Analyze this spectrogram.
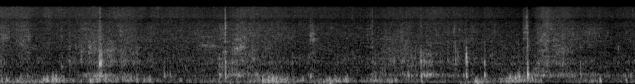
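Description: A steel ladle stirring thick goat head curry in an aluminium pot, with the wet churn of the meat and masala being turned and irregular sharp clinks of metal on the pot.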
